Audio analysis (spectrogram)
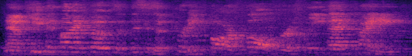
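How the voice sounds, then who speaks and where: High-voiced showman in a very echoey space. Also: animated, moderate pace. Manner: theatrical, mock-grand announcing with playful asides. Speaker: flea circus showman and host. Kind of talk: live showman patter to an audience. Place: live show space, heard from a distance. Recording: very echoey room, distant mic, faint noise.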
